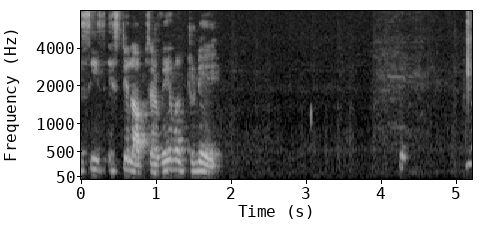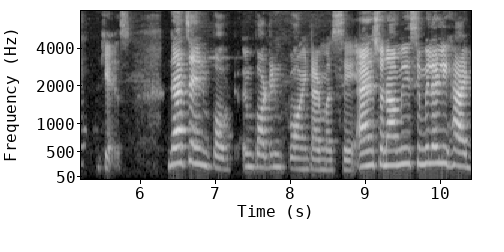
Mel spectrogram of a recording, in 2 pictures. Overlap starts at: none

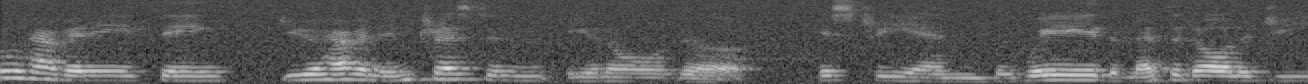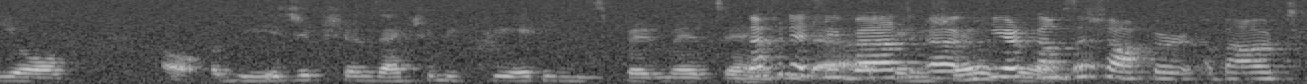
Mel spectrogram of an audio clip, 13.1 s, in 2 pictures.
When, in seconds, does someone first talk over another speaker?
10 s

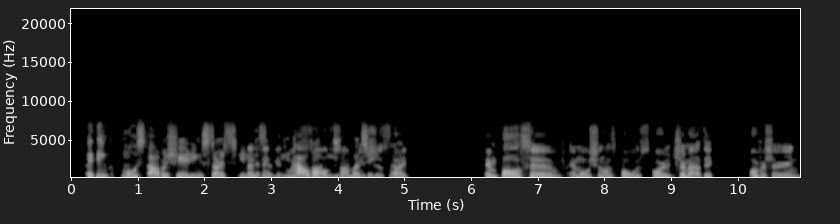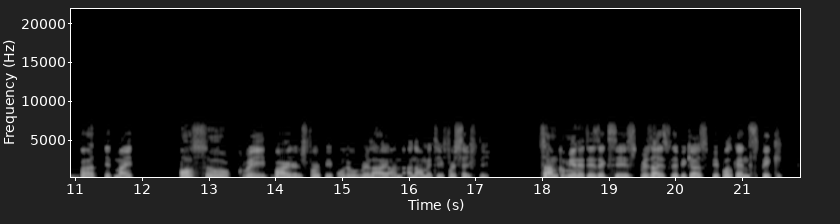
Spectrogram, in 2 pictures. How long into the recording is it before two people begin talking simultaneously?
3 s

